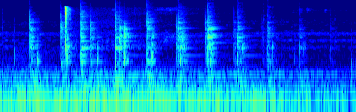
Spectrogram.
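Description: Footsteps clank across a metal surface at a steady walking pace, about ten evenly spaced steps, each with a slight metallic ring over a low background hum. No one speaks.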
